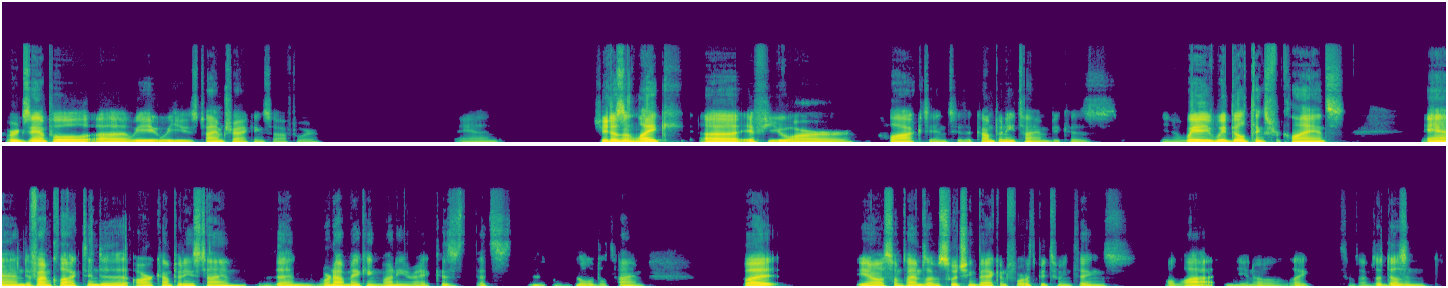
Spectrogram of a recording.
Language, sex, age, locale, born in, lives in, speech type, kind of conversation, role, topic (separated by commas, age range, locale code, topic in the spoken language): English, male, 35-39, en-US, United States, United States, conversation, advice, user, How can I address unfair treatment by my boss?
